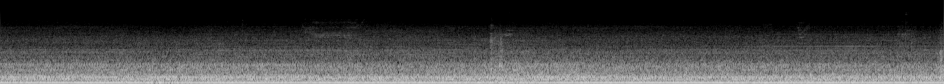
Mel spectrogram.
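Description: Bobcat E26 mini excavator's diesel engine and hydraulics running steadily at working speed as the bucket digs into soil, heard close up from on the machine.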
